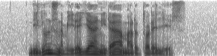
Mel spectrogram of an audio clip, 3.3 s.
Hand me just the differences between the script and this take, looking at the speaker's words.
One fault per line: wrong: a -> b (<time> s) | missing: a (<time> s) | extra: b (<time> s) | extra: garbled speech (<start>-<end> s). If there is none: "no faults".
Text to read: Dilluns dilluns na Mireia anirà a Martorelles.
missing: dilluns (0.9 s)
